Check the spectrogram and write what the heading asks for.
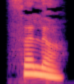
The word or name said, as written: ಸಲ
